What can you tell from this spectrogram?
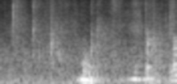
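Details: Great Pyrenees and German Shepherd puppies, brothers, play-fighting: two short, low, rough growling grunts, the first near the middle and a longer one toward the end, over a quiet background with faint scuffling.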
